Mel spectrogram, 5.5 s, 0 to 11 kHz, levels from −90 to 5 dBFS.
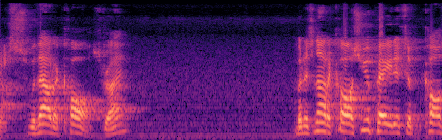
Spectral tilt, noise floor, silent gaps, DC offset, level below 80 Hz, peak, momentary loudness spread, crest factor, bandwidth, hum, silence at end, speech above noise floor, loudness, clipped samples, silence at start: -4 dB/octave; -46 dBFS; none; under 0.1%; -58 dBFS; 0 dBFS; 9 LU; 16 dB; 10.5 kHz; none; 0 s; 32 dB; -14 LUFS; under 0.1%; 0 s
